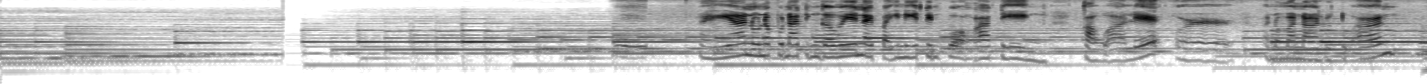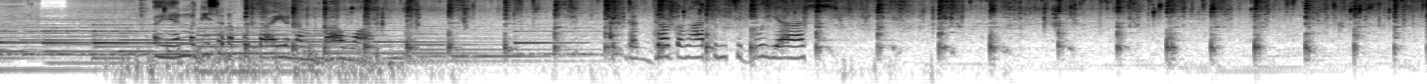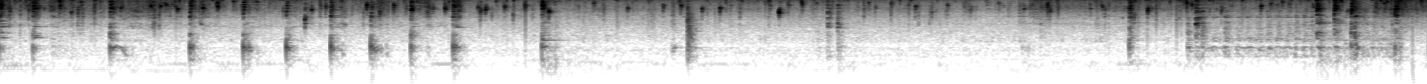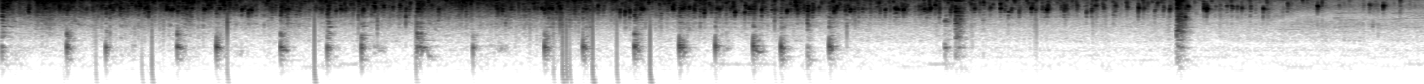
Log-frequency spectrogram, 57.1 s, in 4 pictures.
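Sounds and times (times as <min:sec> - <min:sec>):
garlic and onions sizzling in oil: 0:06.2 - 0:14.0, 0:15.8 - 0:57.0
utensil scraping and tapping pan: 0:16.8 - 0:33.3, 0:39.8 - 0:51.3.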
